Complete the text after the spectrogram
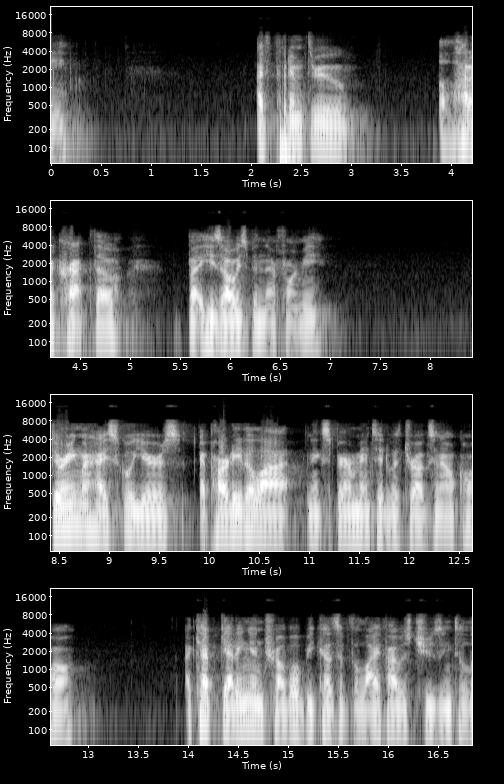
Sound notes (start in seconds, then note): none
